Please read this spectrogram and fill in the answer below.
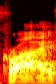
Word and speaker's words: scri: And that's denoted with the script I, and it's pronounced scry, so that's an old standard in the literature, so that's something that distinguishes someone who's in from someone who's out. If you say scry, you're in.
